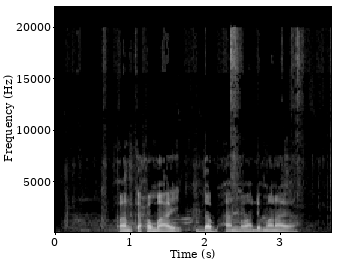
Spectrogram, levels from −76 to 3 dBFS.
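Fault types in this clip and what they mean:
Nothing to list here; there's no technical fault to be heard anywhere in this bit of speech.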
